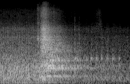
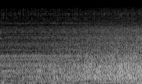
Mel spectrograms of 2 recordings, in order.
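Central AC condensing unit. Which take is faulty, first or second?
first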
